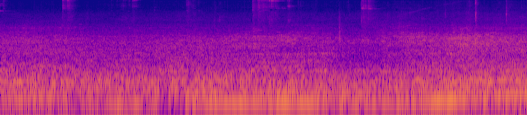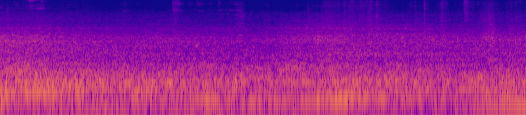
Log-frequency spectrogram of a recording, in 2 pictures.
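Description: Low rumble of road traffic that swells about halfway through, with faint clicks of a cat crunching dry kibble.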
